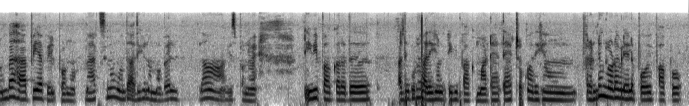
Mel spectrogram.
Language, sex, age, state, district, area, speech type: Tamil, female, 45-60, Tamil Nadu, Perambalur, rural, spontaneous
